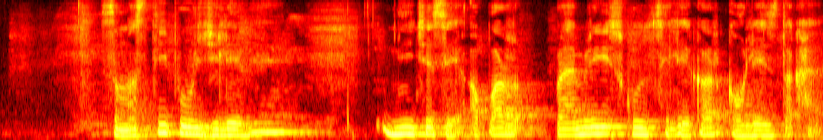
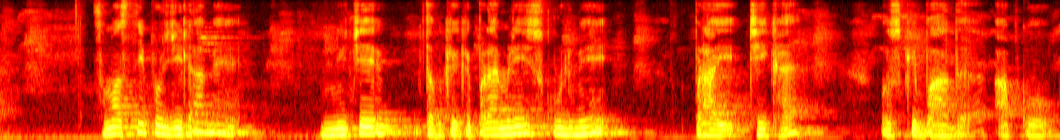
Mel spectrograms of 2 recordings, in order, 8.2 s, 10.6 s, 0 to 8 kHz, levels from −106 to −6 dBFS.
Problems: none marked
